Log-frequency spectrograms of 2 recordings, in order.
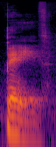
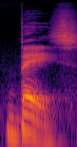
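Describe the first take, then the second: First: The final th is soft and unstressed. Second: The final sound is a strongly stressed z.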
